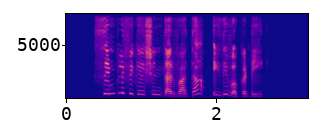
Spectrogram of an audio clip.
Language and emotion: Telugu, neutral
